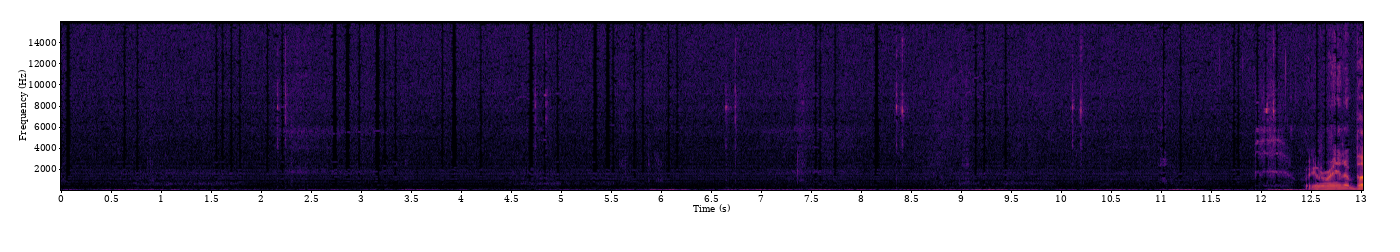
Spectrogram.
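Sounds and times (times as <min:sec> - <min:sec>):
low steady hum: 0:00.0 - 0:13.0
computer mouse clicks: 0:02.1 - 0:02.4, 0:04.7 - 0:07.6, 0:08.3 - 0:09.3, 0:10.0 - 0:11.2.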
